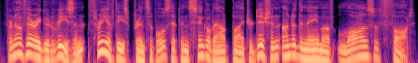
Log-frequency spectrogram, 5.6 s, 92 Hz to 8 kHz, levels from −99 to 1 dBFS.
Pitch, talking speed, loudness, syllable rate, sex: 125 Hz, 235 wpm, -15 LUFS, 5.8 syllables/s, male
